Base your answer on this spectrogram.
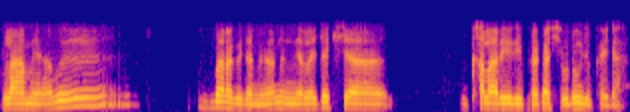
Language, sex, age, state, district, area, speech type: Bodo, male, 18-30, Assam, Chirang, rural, conversation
